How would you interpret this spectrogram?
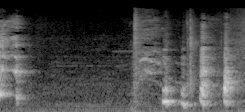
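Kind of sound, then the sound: human body sound, hiccup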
